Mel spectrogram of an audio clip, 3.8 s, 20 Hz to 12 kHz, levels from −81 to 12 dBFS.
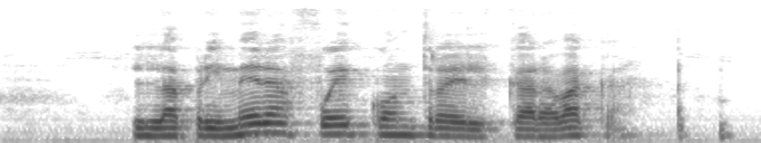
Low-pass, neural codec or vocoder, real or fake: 9.9 kHz; none; real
